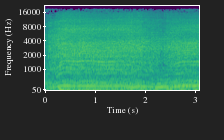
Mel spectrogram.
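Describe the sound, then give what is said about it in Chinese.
A large electric saw, used by workers, cuts into the marked trunk of a tall fir tree, a loud, steady motor whine with a buzzing drone whose pitch dips and rises slightly as it works, continuous throughout with no voices. “在它的树干上做了记号，便使劲的用大型的电动锯子开始锯了下去。”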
